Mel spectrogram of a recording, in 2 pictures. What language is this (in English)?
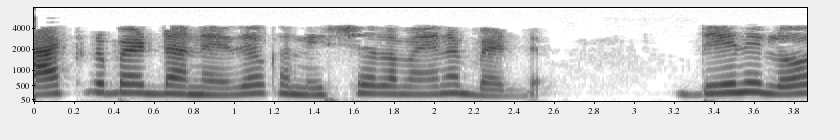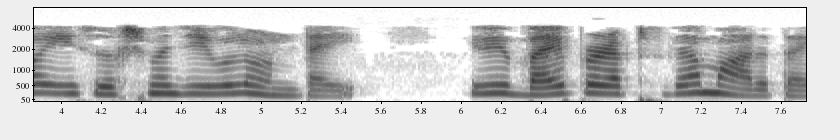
Telugu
